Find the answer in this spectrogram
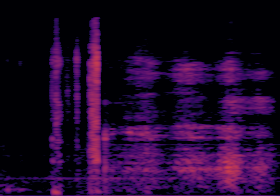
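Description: Faint handling noise from a hand-held camera being moved: two light clicks about half a second in, then soft rubbing and scraping.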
